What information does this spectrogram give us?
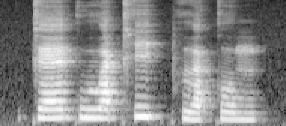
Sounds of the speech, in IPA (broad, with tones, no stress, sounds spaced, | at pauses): k ɛː˦˥ k w u˧ a̯ kʰ i˥˩ ʔ pʰ ɯ˩˦ a̯ k o˧ m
